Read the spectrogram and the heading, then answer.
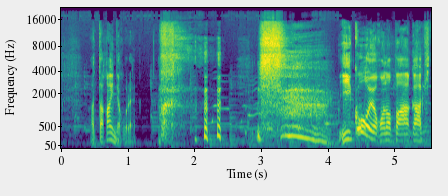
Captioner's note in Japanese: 鼻息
